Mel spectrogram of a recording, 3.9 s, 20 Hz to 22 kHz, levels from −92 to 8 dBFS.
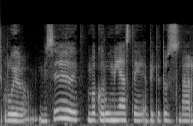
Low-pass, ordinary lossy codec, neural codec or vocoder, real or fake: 9.9 kHz; MP3, 48 kbps; codec, 44.1 kHz, 2.6 kbps, DAC; fake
